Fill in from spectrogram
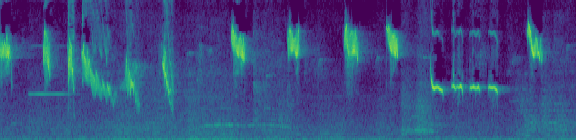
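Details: Sharp, high downslurred whistles from a Van Hasselt's sunbird, repeated about every half second, with a brief flat chattering trill in the middle.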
